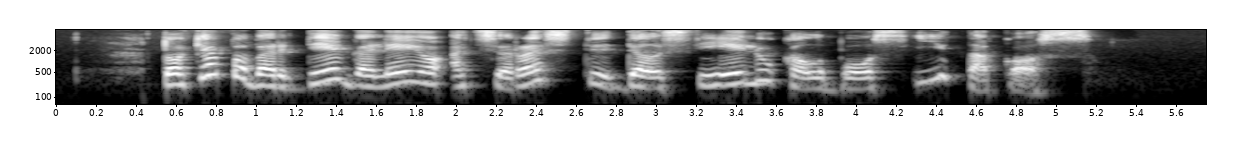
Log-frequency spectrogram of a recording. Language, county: Lithuanian, Panevėžys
